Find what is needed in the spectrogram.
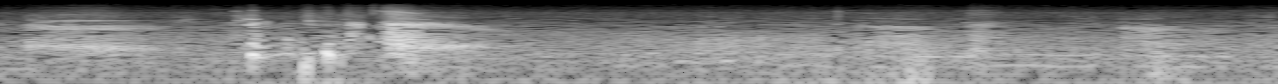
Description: I induced most of these. I was sick so that helped a little.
